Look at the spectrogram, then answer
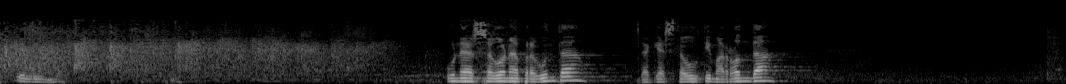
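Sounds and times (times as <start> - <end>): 
audience applause: 0.0 - 4.1
speech: 0.2 - 0.8, 4.5 - 7.9.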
